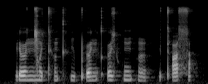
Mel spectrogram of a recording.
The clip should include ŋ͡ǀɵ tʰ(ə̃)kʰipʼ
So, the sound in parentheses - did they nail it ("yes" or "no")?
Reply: yes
